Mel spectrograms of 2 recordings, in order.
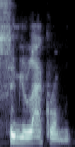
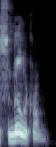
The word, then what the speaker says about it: simulacrum: that we live in this similar Chrome it's pronounced simulacrum in the old Latin the old Latin books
